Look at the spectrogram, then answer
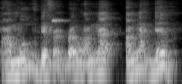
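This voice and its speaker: A man in his forties holds forth as a podcast host, rambling and circling back on himself in profane street slang. His voice sits at an ordinary middle pitch and carries a noticeable echo from the room around him. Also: expressive, normal speed. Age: 40s. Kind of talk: casual monologue to camera.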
